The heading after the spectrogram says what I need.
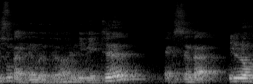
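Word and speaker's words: lim: 자, 가까워진다라는 기호가 Li으로 쓰고 읽을 때는 리미트. 단어 알죠? 리미트. 여기 IT가 생략돼 있는 거야.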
